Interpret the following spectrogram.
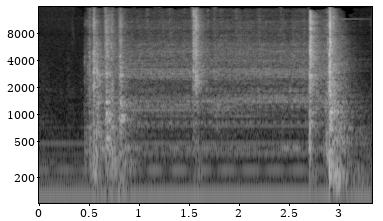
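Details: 1970 Wurlitzer 3400-series jukebox selecting records A1, C1 etc.: low mains hum under whirring, sharp mechanical clicks and a final clunk as the selector stops; normal selection cycle.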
